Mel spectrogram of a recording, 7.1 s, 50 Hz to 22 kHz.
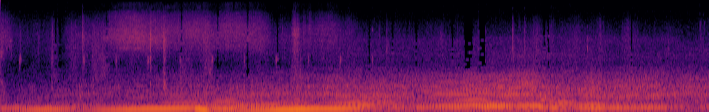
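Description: A BMW M4 engine revs up strongly, its pitch climbing through several gear changes with a steady rumble, heard from close by inside the car.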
